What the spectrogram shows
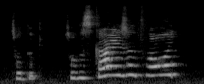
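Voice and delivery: very high, soft, hushed little voice. Asking in a story scene if the sky is falling: Piglet voice.

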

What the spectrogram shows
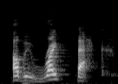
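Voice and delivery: firm, stern voice. A man stuck minding the narrator, eager to leave for the game: stern. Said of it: "he told me sternly".

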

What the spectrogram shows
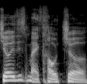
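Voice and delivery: schoolboy-style put-on Chinese accent. Retelling what the boys at school said back to the teacher, Chinese accent. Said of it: "In that Chinese accent".

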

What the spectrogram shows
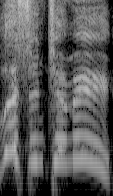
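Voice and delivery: very high, top-of-the-lungs scream. Retelling standing up at a skate park with no microphone: imitating own scream. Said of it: "just screaming at the top of my lungs".

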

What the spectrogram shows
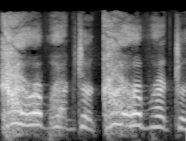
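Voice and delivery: acted, urgent, insistent, repeated screaming, kept contained. Speaker recalling screaming at the TV during a show, retelling screaming at the TV. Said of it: "I'm screaming at the TV going".

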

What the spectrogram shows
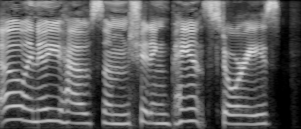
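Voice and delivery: normal talking voice

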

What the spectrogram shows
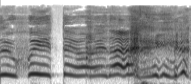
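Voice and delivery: long, shrill, very high, drawn-out, full-volume yell. Retelling how they yelled at a companion who stopped to tie his shoes, retelling a shout. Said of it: "så skrek jag bara".

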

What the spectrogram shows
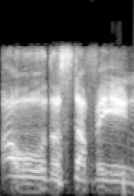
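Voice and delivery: very high-pitched, squeezed, creaky voice. Imitating a dinner guest asking about stuffing: sounds like Bill Cosby. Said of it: "almost sounded like Bill Cosby".

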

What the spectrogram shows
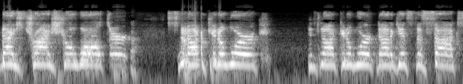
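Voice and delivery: play-acted, very high-pitched, shrill hollering. Retell a teammate coming into the Four Seasons at 3 a.m., imitating Pedroia yelling. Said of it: "Pedroia's coming in the Four Seasons just yelling like".

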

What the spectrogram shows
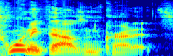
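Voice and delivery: voice breaking and cracking. Answering a trivia question out loud: voice cracking. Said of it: "Oh, voice crack".

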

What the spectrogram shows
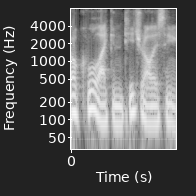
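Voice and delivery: ordinary delivery

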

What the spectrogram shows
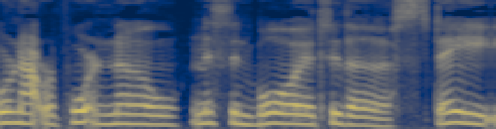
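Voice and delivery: put-on Southern US accent. Retelling what the boss said in a movie: imitating a southern accent. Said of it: "in that Southern accent".

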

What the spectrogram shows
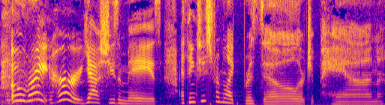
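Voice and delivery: put-on mean schoolgirl voice. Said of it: "She speaks in Tiffany number three's voice".

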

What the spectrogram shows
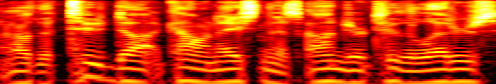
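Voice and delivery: ordinary delivery

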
